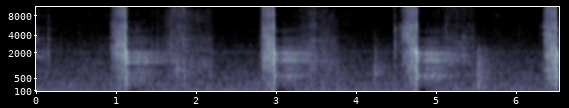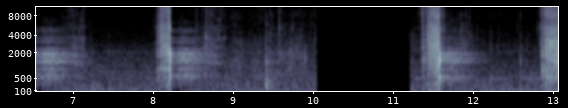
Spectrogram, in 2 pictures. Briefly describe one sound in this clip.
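A knife chops through an onion onto a wooden board with sharp, regular thuds.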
